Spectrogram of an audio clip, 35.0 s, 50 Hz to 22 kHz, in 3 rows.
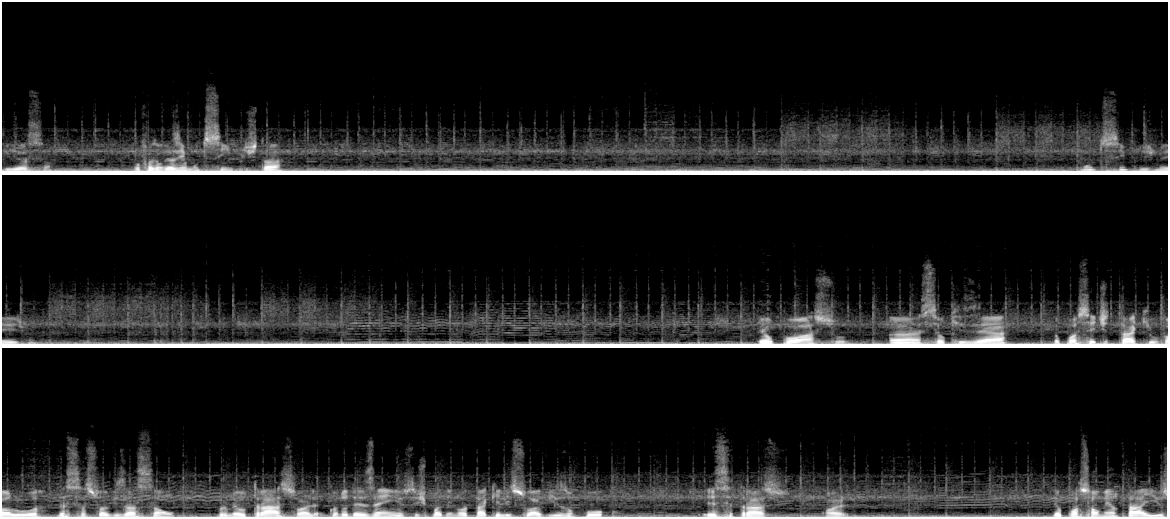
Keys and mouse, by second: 1.6 click, 2.6-4.0 drag, 4.3-5.3 drag, 5.8 click, 6.6-8.6 drag, 8.7-12.1 drag, 12.4 click, 13.8-14.9 drag, 15.3 click, 16.0-17.0 drag, 17.3-18.5 drag, 19.3-21.3 drag, 21.6-23.2 drag, 27.0-28.1 drag, 29.6 ctrl+z, 30.5-31.8 drag, 32.3 ctrl+z, 32.8-34.1 ctrl+drag, 34.6 ctrl+z.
